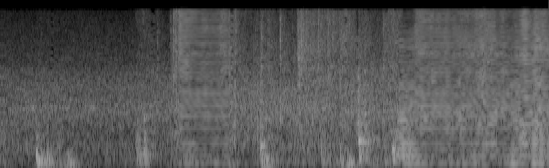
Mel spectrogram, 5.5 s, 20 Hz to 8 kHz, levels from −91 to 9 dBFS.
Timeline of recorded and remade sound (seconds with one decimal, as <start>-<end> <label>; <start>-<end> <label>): 0.0-1.8 recorded; 1.8-2.3 remade; 2.3-4.0 recorded; 4.0-5.5 remade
